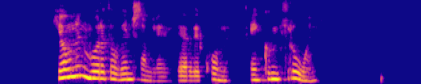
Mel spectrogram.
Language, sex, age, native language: Icelandic, female, 30-39, Icelandic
